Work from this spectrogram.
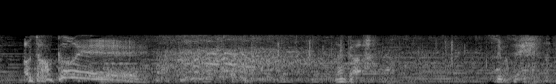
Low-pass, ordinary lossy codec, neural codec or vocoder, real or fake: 7.2 kHz; AAC, 16 kbps; none; real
